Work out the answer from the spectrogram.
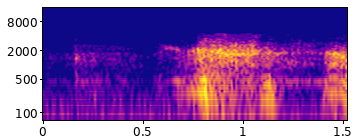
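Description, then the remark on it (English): A thin man sitting on the edge of a bed coughs into a bandana in a few harsh, muffled bursts: a long, rough hack followed by a shorter one, with no talking. “All of a sudden, he pulled a bandana out of his pocket and began coughing.”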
